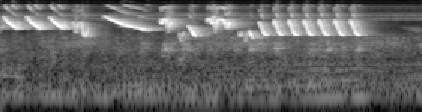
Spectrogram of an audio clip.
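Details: Yellow-fronted canary singing as a tutor for other cage birds: a dense burst of high slurred whistles and sweeps, ending in a fast, evenly repeated trill.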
